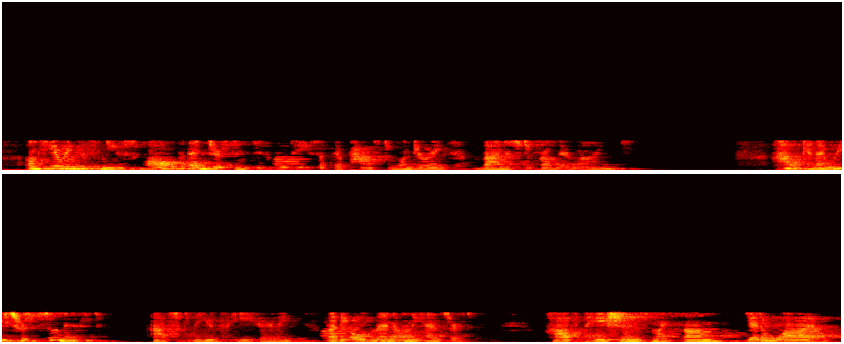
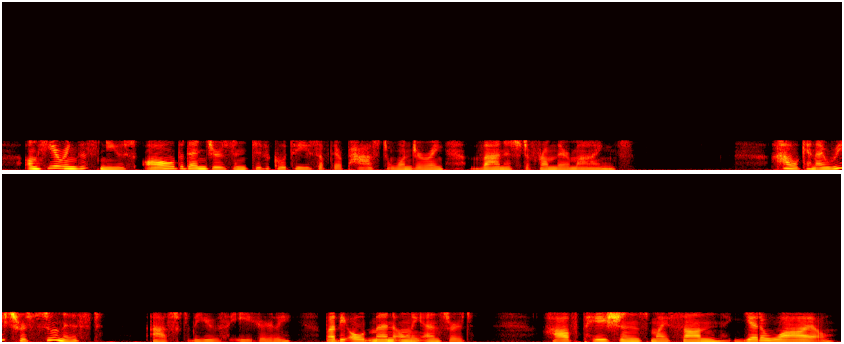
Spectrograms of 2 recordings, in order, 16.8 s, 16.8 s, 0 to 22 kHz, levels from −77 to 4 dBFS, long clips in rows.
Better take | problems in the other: second | noise reduction (classical method WPE with log-MMSE)

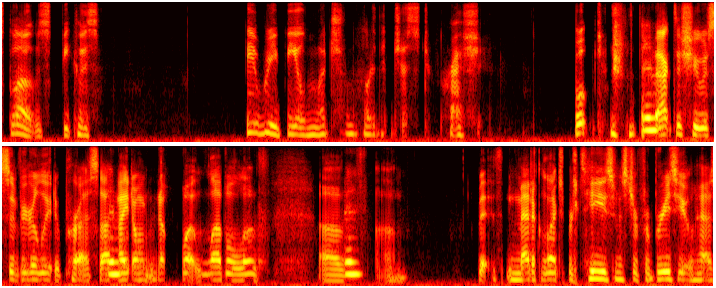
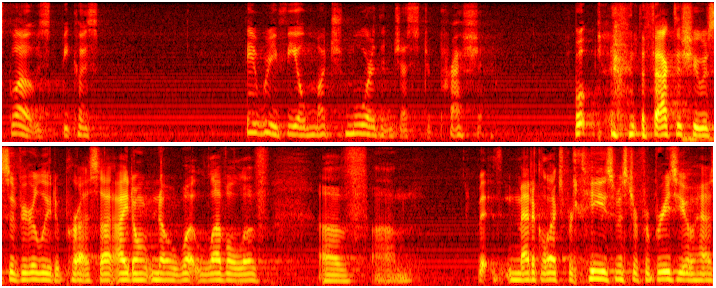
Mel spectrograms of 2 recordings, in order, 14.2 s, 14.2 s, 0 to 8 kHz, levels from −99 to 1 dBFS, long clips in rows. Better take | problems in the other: second | noise reduction (neural diffusion model UNIVERSE++)

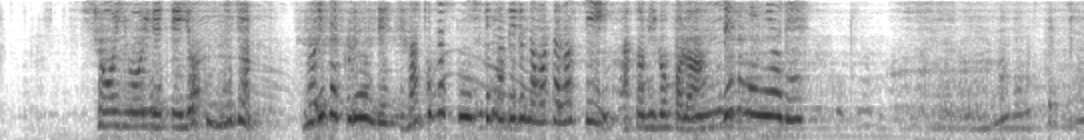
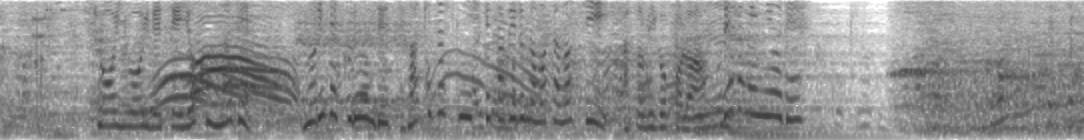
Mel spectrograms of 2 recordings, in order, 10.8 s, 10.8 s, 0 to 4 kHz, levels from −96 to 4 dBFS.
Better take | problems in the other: second | noise reduction (neural separator model SepFormer DNS4)

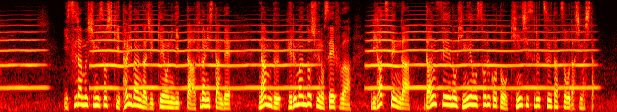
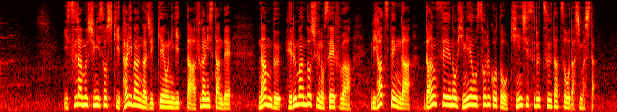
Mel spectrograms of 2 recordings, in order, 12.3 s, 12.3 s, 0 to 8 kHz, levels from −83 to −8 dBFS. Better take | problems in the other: second | background sound (Trumpet); 6 dB below the speech

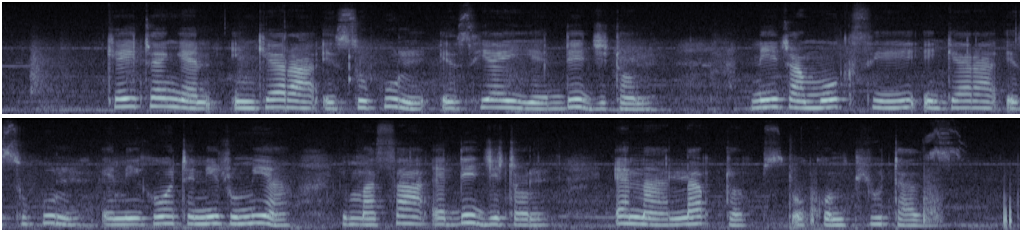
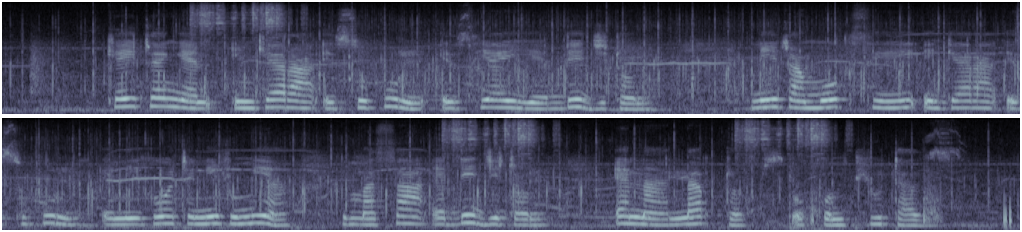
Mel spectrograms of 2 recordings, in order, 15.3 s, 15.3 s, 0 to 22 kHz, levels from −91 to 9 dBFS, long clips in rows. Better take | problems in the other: first | background sound (Cutlery, silverware + Applause); 11 dB below the speech

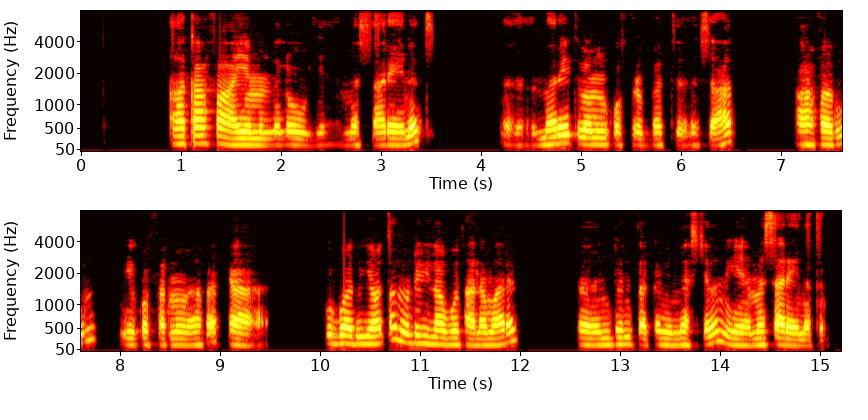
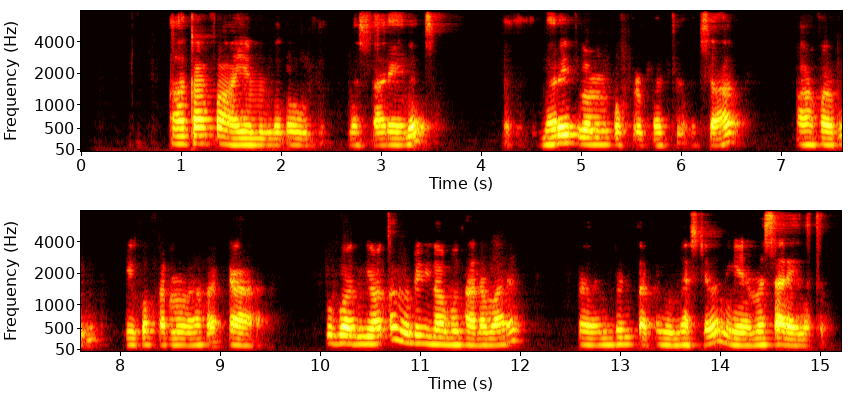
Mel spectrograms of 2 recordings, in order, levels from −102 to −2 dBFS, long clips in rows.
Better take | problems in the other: first | noise reduction (neural mask model DeepFilterNet 3)

